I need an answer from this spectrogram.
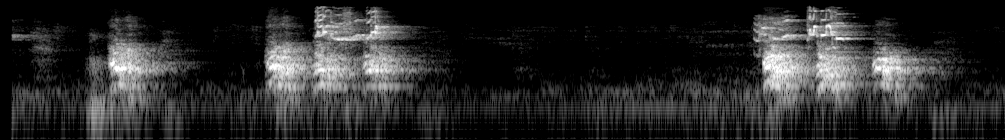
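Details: A Pomeranian gives sharp, high yapping barks in quick clusters of two or three, sounding frightened at a 'weasel', apparently a pet toy.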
